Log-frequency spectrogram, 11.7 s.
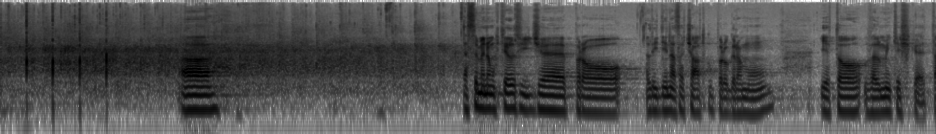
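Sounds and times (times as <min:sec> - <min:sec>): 
scattered audience claps: 0:00.0 - 0:06.0
speech: 0:02.2 - 0:02.8, 0:05.8 - 0:11.7.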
